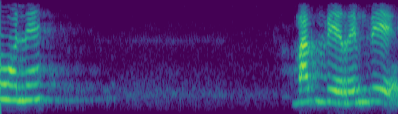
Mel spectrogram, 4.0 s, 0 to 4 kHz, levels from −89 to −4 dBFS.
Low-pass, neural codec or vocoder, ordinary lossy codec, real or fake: 3.6 kHz; codec, 16 kHz, 16 kbps, FunCodec, trained on Chinese and English, 50 frames a second; none; fake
